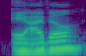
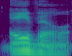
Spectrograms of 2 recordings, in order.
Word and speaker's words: AIville: One is you mispronounced or misread AIville. It's never Aville. It's spelled AIVILLE.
